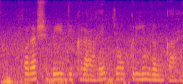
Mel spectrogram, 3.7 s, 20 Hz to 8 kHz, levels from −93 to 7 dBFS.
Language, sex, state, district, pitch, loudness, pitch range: Hindi, female, Haryana, Jhajjar, 190 Hz, -19 LUFS, 170-200 Hz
